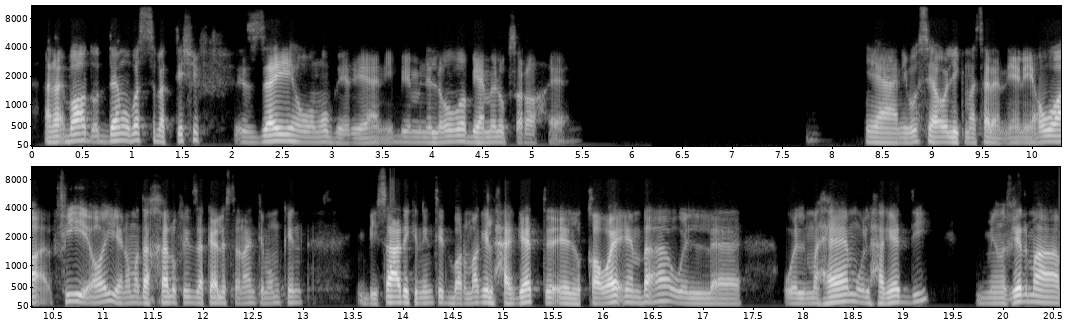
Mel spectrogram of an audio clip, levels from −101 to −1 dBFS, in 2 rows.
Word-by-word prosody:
أنا 130 +2 +1
باقعد 160 +4 +3
قُدّامه 155 +4 +1
بس 165 0 -3
باكتشف 155 +2 -8
إزاي 140 +5 +4
هو 125 -2 -5
مُبهر 115 -4 -9
يعني 110 0 -8
ب 125 +1 -15
من 120 -1 -10
اللي 115 +1 -5
هو 135 +2 -1
بيعمله 120 0 -3
بصراحة 105 -2 -9
يعني. 140 +1 -17 2.8
يعني 115 -2 -2
بُصّي 130 +1 -3
هاقول 120 0 +2
لِك 120 0 -1
مثلًا 110 -2 -4
يعني - - -5
هو 135 +2 +3
فيه 165 0 -1
AI 165 +2 -1
يعني 130 -1 -3
هم 135 +1 -5
دخّلوا 135 +2 +2
فيه 135 - -6
الذكاء 130 -2 +1
الاصطناعي 130 0 -5
أنتِ 130 - -11
ممكن 135 +2 -8 0.6
بيساعدِك 135 +4 +4
إن 125 - -3
أنتِ 130 +2 -5
تبرمجي 125 +2 -1
الحاجات 130 +3 +2
القوائم 130 +4 +3
بقى 160 +1 0
وال 120 -3 -4 0.4
والمهام 125 +7 +2
والحاجات 135 +1 0
دي 160 +10 -11 0.5
من 125 0 -8
غير 155 +7 +4
ما 140 -4 +4
130 Hz, 135 wpm, -23 LUFS, 120-140 Hz, 2.8 s, إزاي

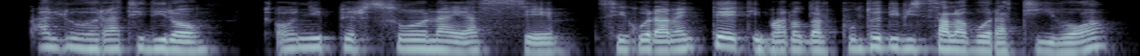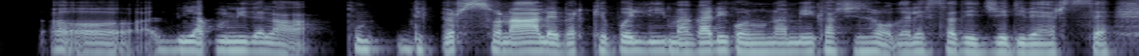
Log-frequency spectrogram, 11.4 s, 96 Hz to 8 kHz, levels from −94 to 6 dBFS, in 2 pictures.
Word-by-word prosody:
Allora 190 -2 -2
ti 180 +2 -6
dirò 165 -4 +2 0.4
ogni 195 +3 -1
persona 175 -2 -1
è 150 - +1
a 150 - 0
sé. 140 -3 -3
Sicuramente 175 +5 +2
ti 180 -2 -3
parlo 160 0 -1
dal 155 -1 0
punto 175 +4 -1
di 195 - -1
vista 175 -1 +3
lavorativo, 140 -3 0 0.5
uhm, - - -3 0.3
al - - -11
di 155 0 -5
là 155 - +2
quindi 155 -1 -1
della 145 -3 -3
pun 165 -1 -5
del 170 -1 -9
personale, 145 -2 +6
perché 135 +2 -4
poi 150 -1 +2
lì 150 0 -3
magari 145 +2 +2
con 140 -2 +1
un'amica 135 +2 -1
ci 145 -1 -4
sono 140 0 -1
delle 130 +2 -2
strategie 135 -1 -1
diverse. 130 0 -1
155 Hz, 190 wpm, -27 LUFS, 140-175 Hz, 0.5 s, personale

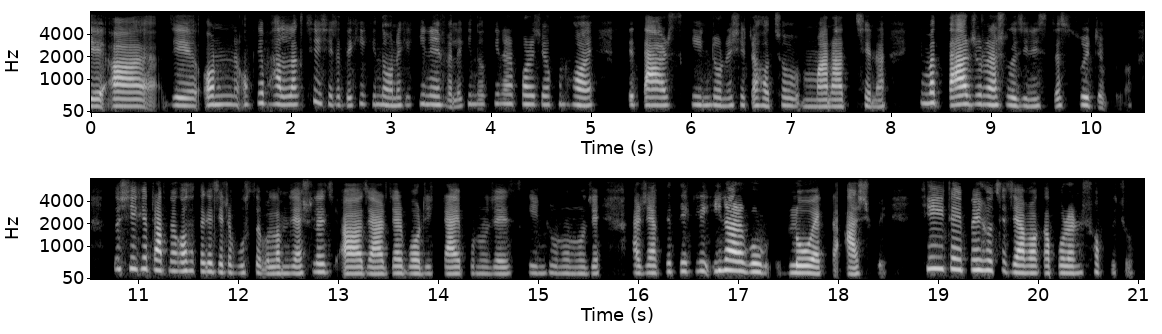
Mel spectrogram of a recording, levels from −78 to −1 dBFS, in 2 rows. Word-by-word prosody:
যে, 210 - +3 0.2
আ - - +8 0.5
যে 235 - -2 0.3
অন্য 255 +1 0 0.2
ওকে 265 +4 -7
ভাল 260 -1 +1
লাগছে, 255 +7 -4
সেটা 250 -1 -9
দেখে 235 +5 -8
কিন্তু 255 -1 -5
অনেকে 235 +1 -7
কিনেই 260 -2 -3
ফেলে। 190 +1 -9
কিন্তু 270 0 -9
কিনার 275 -1 -6
পরে 265 -1 0
যখন 255 +1 -9
হয় 230 -1 +2 0.4
যে, - - -4
তার 235 0 +6
স্কিন 250 -2 -8
টোনে 230 0 -4
সেটা 235 -1 -5
হচ্ছে 215 +2 -6 0.4
মানাচ্ছে 200 +2 0
না, 190 - -5 0.3
কিংবা 300 -1 +1 0.2
তার 260 +3 +9
জন্য 265 -1 -4
আসলে 235 -2 -3
জিনিসটা 210 0 -8 0.2
সুইটেবল 235 -2 -5
না। - - -27 0.3
তো 325 - -12
সেক্ষেত্রে 335 -3 +3
আপনার 275 -1 -3
কথা 275 +1 +1
থেকে 255 0 0
যেটা 230 -1 -2
বুঝতে 220 +1 -7
পারলাম 200 +1 -1
যে, - - -1
আসলে 240 +1 -2 0.3
আ - - +8 0.2
যার, 190 0 +5
যার 205 0 +1
বডি 195 0 0
টাইপ 195 0 +4
অনুযায়ী, 190 -1 -4
স্কিন 210 -1 -10
টোন 210 -2 -9
অনুযায়ী, 195 +1 -6 0.3
আর 215 - +1
যাকে 215 +3 -1
দেখলে 260 +1 -3 0.2
ইনার 285 -1 +9
গো 245 - +6 0.3
গ্লো 215 -1 +5 0.2
একটা - - -10 0.2
আসবে, 430 - -7 0.4
সেই 340 0 +4
টাইপের 305 -1 +4
হচ্ছে 280 0 -3
জামা-কাপড় 215 -1 +3
অ্যান্ড 210 +1 0
সবকিছু 235 - -11
235 Hz, 190 wpm, -25 LUFS, 210-265 Hz, 0.5 s, তার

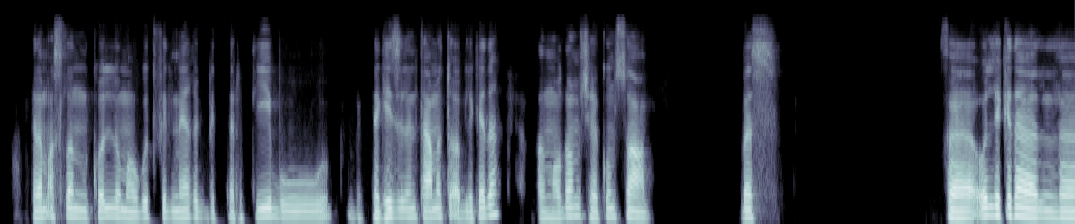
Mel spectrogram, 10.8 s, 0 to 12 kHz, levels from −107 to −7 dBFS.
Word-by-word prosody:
الكلام 115 +1 -2
أصلًا 120 -1 -1
كلّه 120 +2 0
موجود 110 +2 -2
في 120 - -5
دماغك 115 +2 -2
بالترتيب، 115 +3 -4
وبالتجهيز 105 +2 -3
اللي 120 0 -2
أنت 125 -2 -4
عملته 120 +2 +1
قبل 105 +1 -2
كده، 155 +8 0 0.3
فالموضوع 110 +5 -1
مش 135 -2 -6
هيكون 115 +3 -2
صعب، 110 -5 0 0.9
بس. - - -3 1.7
فقُل 115 +3 +5
لي 145 - +5
كده 140 -4 +6
ال 115 -1 0
115 Hz, 125 wpm, -24 LUFS, 110-125 Hz, 1.7 s, كده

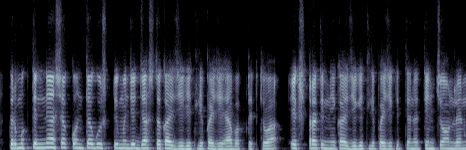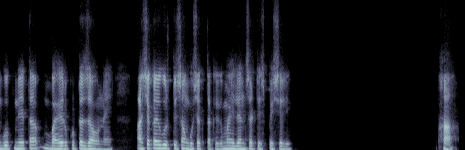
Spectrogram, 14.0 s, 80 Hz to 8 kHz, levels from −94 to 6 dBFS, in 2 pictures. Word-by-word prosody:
तर 210 - +5
मग 215 -1 -2
त्यांनी 225 +1 +4
अशा 230 0 +5
कोणत्या 215 -1 +1
गोष्टी, 215 -1 -1
म्हणजे 200 0 +2
जास्त 200 0 +2
काळजी 170 -4 +4
घेतली 160 0 -1
पाहिजे 150 -2 +2
ह्या 155 +1 +2
बाबतीत? 150 -1 -5
किंवा 170 +1 +1 0.3
एक्स्ट्रा 200 +1 +2
त्यांनी 180 -3 -1
काळजी 160 -2 +2
घेतली 160 0 -2
पाहिजे, 160 -2 +1
की 170 +3 -8
त्यांना 170 -1 -1
त्यांची 170 -1 0
ऑनलाईन 170 -1 0
गोपनीयता 170 +1 -2 0.2
बाहेर 165 0 +2
कुठे 175 +1 -1
जाऊ 155 -3 +2
नये. 130 -1 -10 0.4
अशा 175 +3 +2
काही 190 -1 +3
गोष्टी 185 -1 0
सांगू 165 -2 -1
शकता 165 -1 -3
का 150 0 -8
महिलांसाठी 160 0 -1
स्पेशली? 150 0 -6 2.3
हां. - - +1
170 Hz, 160 wpm, -23 LUFS, 160-190 Hz, 2.3 s, तर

